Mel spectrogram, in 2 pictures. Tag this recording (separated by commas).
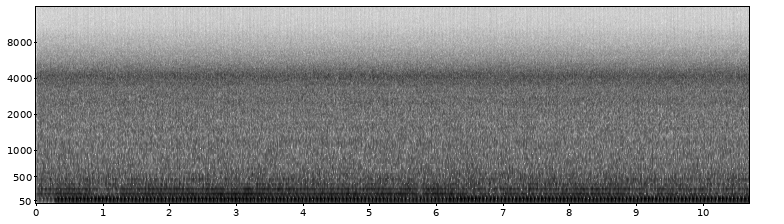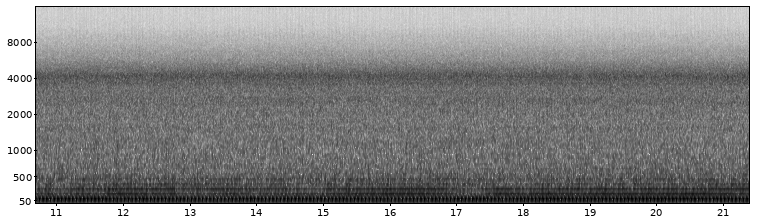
Mechanisms, Mechanical fan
